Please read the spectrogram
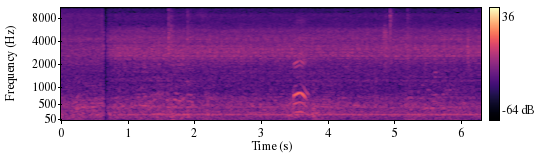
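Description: Busy outdoor curbside ambience: crowd chatter over a steady low hum of idling vehicle engines, with one short loud voice call about three and a half seconds in.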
